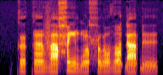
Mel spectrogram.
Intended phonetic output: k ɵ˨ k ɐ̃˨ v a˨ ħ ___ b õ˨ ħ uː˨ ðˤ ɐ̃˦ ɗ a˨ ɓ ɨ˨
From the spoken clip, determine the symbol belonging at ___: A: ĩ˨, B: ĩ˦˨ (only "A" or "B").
B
